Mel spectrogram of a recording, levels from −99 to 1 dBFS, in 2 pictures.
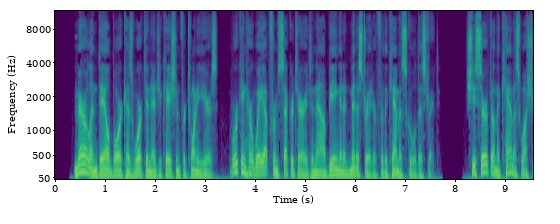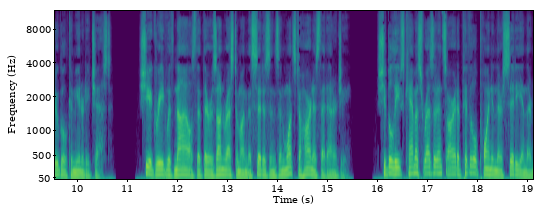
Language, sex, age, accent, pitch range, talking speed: English, male, 50-69, American, 85-115 Hz, 205 wpm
